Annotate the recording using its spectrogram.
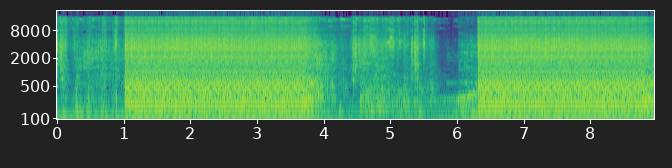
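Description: A rifle fires rapid automatic bursts.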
